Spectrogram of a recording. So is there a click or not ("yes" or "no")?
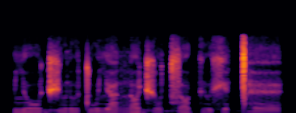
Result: yes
